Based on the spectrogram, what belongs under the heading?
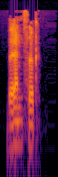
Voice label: "benthic", English; adjectives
